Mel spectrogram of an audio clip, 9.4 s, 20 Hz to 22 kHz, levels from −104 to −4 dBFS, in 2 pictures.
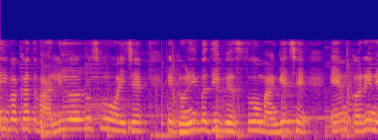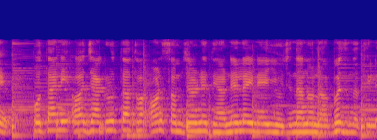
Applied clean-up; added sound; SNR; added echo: none; Plucked string instrument; 12 dB; reverberation time 0.3 s.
